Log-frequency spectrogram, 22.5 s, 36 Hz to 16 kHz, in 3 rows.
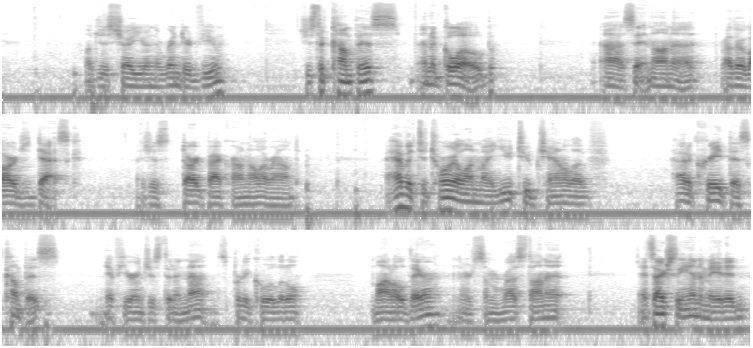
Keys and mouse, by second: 0.6 shift+z, 5.2 middle click, 7.2-7.9 middle drag, 8.0 middle click, 8.2 middle click, 8.7 click, 8.9 middle click, 9.3-10.9 middle drag, 21.2-22.4 drag.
